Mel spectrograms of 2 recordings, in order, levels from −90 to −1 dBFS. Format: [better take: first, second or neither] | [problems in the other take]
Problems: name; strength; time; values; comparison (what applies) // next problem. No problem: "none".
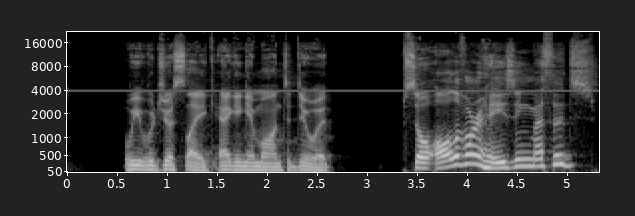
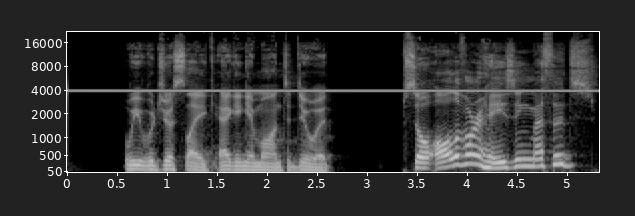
first | high-pitched whine; loud; throughout; 4 kHz, 6 dB below the speech; faint in the first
